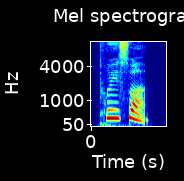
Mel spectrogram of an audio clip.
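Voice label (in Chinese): "推算" Chinese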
